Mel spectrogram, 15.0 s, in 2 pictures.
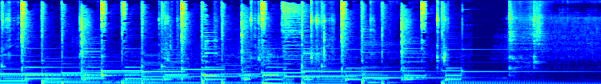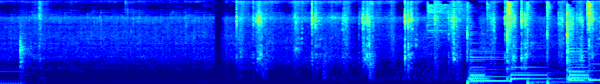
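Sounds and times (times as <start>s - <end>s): background music: 0.0s - 7.6s, 13.0s - 15.0s
metal spatula scraping a pan: 2.0s - 2.4s, 3.0s - 4.4s, 6.3s - 7.0s, 10.4s - 15.0s
vegetables sizzling in a pan: 6.3s - 13.6s.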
